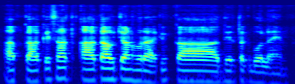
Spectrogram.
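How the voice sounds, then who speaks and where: A man's voice: mid-range voice, fairly even intonation, dull audio. A man teaching a Hindi writing lesson, patiently breaking words into syllables and stretching sounds out to show how they are spelled. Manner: patient, drawn-out syllables, repeats words slowly.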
